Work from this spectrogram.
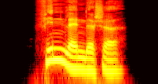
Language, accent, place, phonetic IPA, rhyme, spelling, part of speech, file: German, Germany, Berlin, [ˈfɪnˌlɛndɪʃə], -ɪnlɛndɪʃə, finnländische, adjective, De-finnländische.ogg
- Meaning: inflection of finnländisch: 1. strong/mixed nominative/accusative feminine singular 2. strong nominative/accusative plural 3. weak nominative all-gender singular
